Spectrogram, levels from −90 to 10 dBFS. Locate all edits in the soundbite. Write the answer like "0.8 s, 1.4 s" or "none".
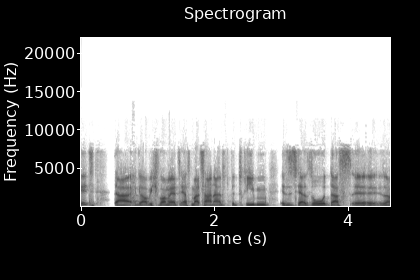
1.8 s

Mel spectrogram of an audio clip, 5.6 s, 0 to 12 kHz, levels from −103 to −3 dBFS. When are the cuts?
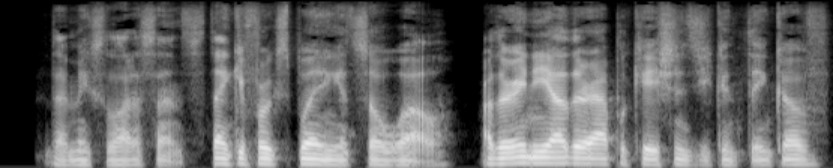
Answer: none

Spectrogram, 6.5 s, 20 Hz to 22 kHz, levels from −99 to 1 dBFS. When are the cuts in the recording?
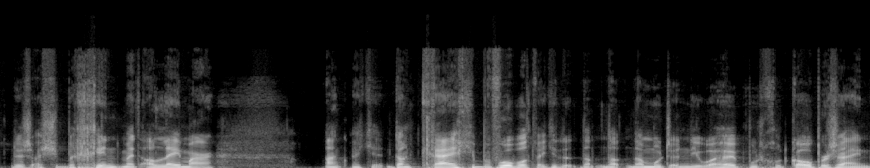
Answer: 2.6 s

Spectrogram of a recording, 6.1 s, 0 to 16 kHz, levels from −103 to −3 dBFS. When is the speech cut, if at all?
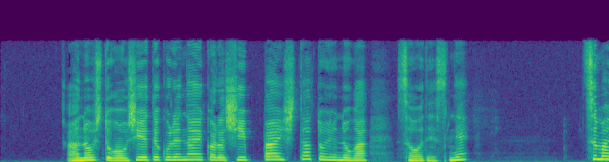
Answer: none

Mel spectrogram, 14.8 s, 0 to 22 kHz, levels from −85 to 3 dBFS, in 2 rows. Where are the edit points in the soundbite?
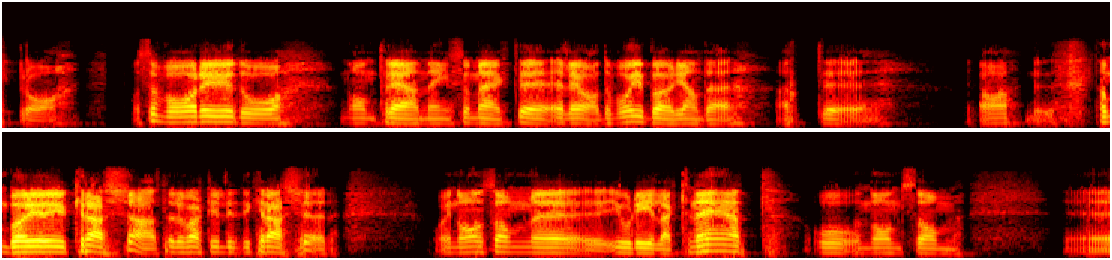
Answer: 7.2 s, 13.1 s

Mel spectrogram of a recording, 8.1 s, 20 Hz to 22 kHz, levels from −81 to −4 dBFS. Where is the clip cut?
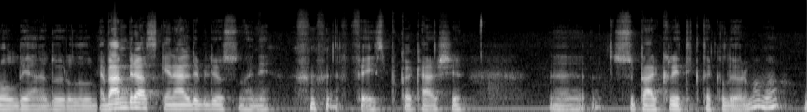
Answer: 1.0 s, 6.1 s

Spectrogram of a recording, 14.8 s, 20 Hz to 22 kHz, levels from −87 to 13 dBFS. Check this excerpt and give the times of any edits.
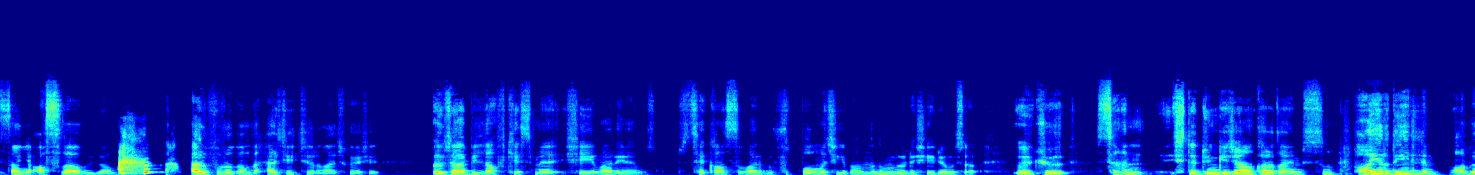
4.1 s

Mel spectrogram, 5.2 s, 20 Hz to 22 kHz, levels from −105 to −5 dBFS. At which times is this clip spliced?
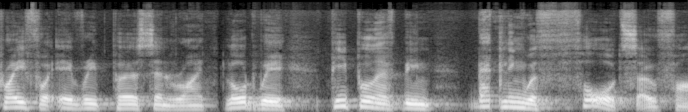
1.6 s

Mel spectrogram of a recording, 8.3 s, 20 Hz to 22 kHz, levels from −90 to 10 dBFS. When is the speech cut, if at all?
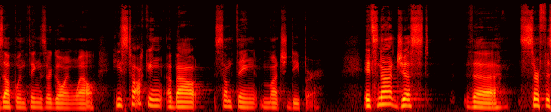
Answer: none

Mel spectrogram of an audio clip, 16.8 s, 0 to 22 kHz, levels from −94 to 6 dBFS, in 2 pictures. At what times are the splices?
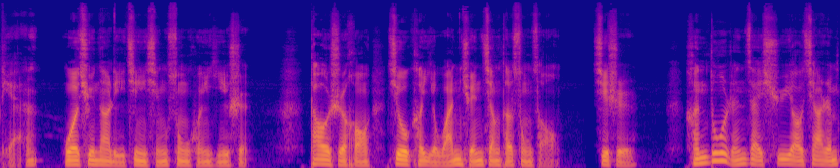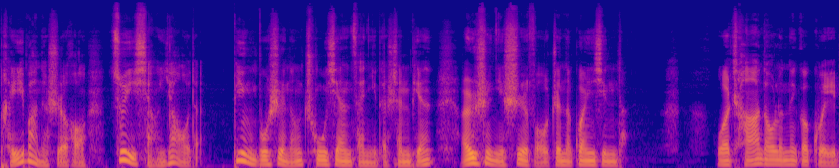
5.8 s, 15.2 s

